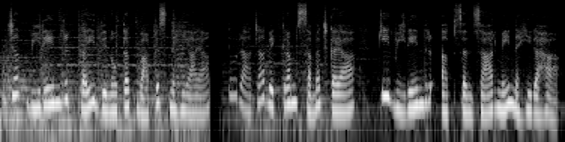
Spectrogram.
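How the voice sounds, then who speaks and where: Female narrator for animated tales: mellow, relaxed tone, scripted storytelling over soft music. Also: medium pitch, a little slow, few pauses.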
